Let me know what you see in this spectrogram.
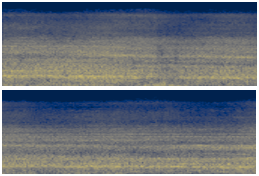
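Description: A train running on the rails: steady running noise with a motor whine that slowly falls in pitch as the train slows.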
